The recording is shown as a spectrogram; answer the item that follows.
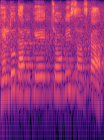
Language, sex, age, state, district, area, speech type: Maithili, male, 18-30, Bihar, Supaul, rural, spontaneous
